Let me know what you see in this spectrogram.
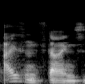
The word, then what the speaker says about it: Eisenstein: It was directed and co-written by Sergei Einstein and produced by Moss Film. – Hey guys, from the future cutting in here. Yes, we are aware we mispronounced Sergei Eisenstein's name right there.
